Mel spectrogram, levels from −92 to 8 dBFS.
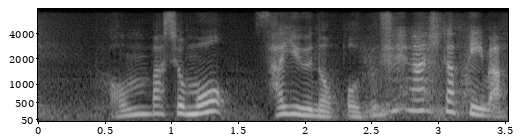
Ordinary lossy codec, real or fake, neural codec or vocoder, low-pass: none; fake; codec, 16 kHz, about 1 kbps, DyCAST, with the encoder's durations; 7.2 kHz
